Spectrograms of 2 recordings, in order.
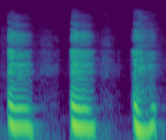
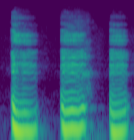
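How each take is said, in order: The two takes are said the same way.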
